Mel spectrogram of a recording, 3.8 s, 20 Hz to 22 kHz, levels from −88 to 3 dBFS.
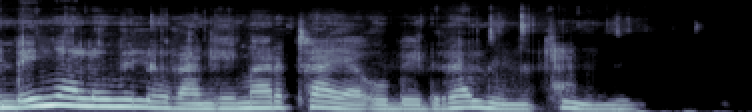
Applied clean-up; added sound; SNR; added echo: neural mask model Resemble Enhance denoiser.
